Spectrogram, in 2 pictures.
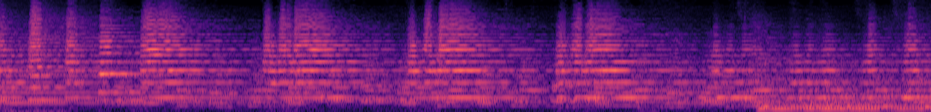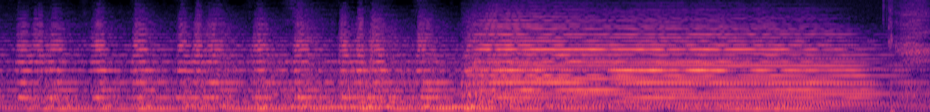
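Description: Bright trumpets, with the other brass, blare the quick galloping fanfare of the March of the Swiss Soldiers from the overture to Gioacchino Rossini's opera William Tell, joined by fuller brass and a low sustained bass partway through, building into a loud, energetic march with no voices.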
